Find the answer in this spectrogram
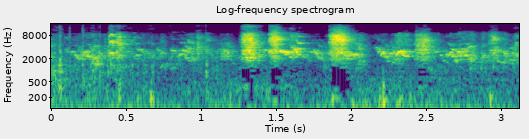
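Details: Raspy, high chick squawks from fifteen young budgerigars in one place, coming in loud overlapping bursts about every half second.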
